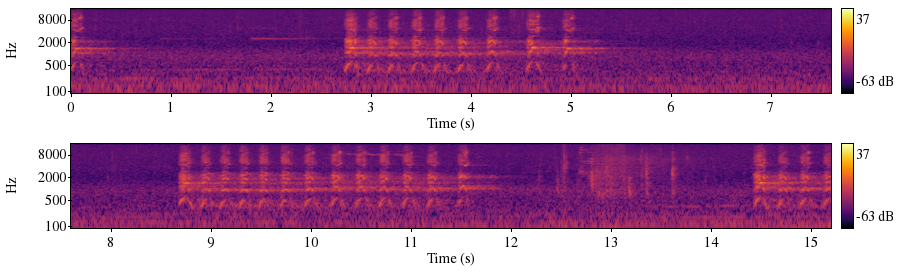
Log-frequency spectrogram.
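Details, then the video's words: Nuisance barking from a dog, arriving in three separate bursts of quick, clipped barks, each burst lasting two to three seconds, with quieter stretches of low background hum between them. "Nuisance barking again."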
